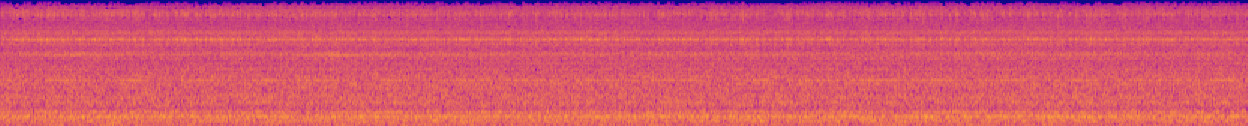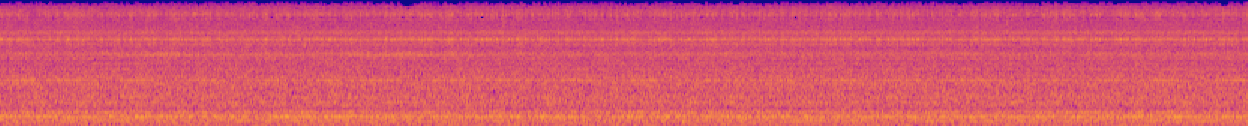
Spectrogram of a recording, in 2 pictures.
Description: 随机的 "泵工业在大房间和金属的响声
描述：泵房工业在大房间和金属拨浪鼓.flac
Tag: 金属 拨浪鼓 室内 工业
